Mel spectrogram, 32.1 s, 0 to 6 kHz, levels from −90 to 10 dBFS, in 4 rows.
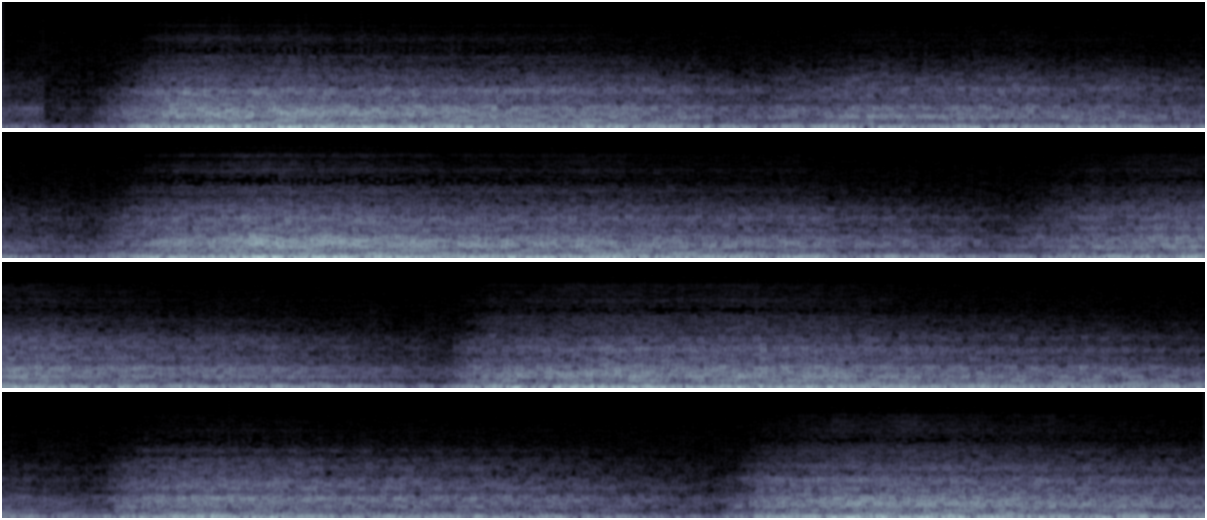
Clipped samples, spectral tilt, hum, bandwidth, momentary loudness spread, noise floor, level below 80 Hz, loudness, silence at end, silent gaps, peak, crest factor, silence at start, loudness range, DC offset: under 0.1%; -12 dB/octave; none; 3.5 kHz; 15 LU; -52 dBFS; -36 dBFS; -37 LUFS; 0 s; none; -14 dBFS; 18 dB; 0 s; 8 LU; under 0.1%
